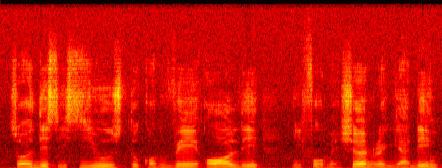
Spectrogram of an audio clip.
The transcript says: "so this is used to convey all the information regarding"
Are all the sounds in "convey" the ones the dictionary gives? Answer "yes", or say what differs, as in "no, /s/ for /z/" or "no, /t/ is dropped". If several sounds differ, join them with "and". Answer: yes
